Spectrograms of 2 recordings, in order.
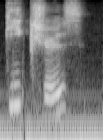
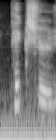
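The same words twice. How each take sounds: First: The first vowel is a long ee sound. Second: The first vowel is a short i sound. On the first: The speaker calls it wrong. "Instead of peak" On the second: The speaker calls it right. "short I sound"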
